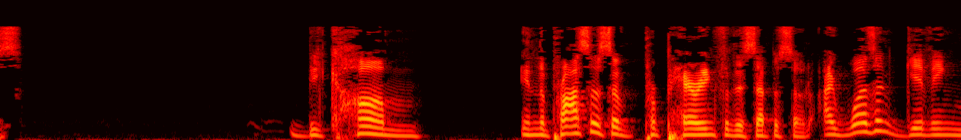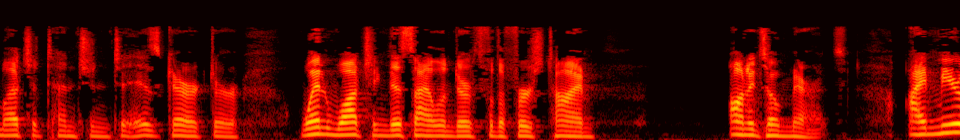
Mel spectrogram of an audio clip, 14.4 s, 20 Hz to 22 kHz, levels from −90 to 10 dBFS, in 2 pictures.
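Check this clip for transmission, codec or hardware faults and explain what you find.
The speech carries plainly audible MP3 compression damage throughout, which fits an encoder running at a low bitrate of about 40 kbps. With so few bits, the encoder drops the treble above a fixed frequency and discards quieter spectral detail that it judges inaudible, so s sounds turn watery and swirly and consonant onsets smear. On a spectrogram, the upper band ends in a hard horizontal shelf, and beneath it isolated patches flicker on and off from frame to frame.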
